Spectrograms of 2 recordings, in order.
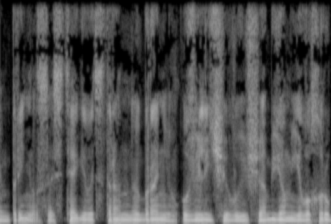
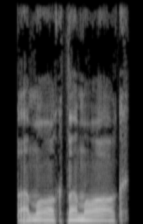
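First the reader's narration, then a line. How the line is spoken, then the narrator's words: Angry grumbling. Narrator (Russian): зло пробурчал шаман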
